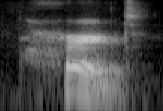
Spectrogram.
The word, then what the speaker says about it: hurt: The word hurt. Hurt. Okay. Pay attention to that. This vowel sound here. Hurt is the one you find in girl, in first, in fur, okay, which is this one.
